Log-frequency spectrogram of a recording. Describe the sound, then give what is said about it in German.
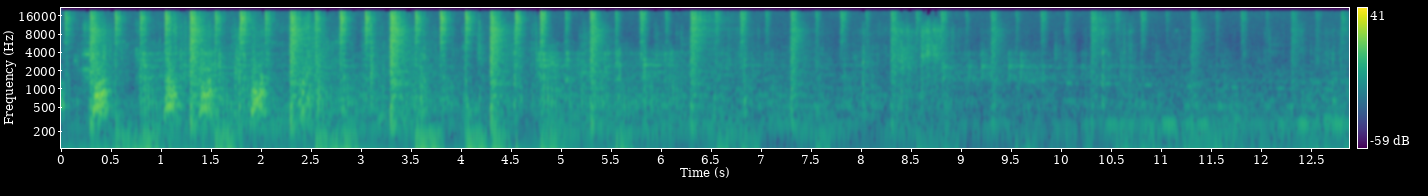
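A dog barks repeatedly in quick, uneven bursts, mixed with whimpering yips, fairly loud over a steady low background bed, while sniffing at a window arch inside a castle that looks down onto the sea. “stand schnüffelnd und winselnd an einem der Fensterbogen, durch den man auf das Meer hinunterblicken konnte.”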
